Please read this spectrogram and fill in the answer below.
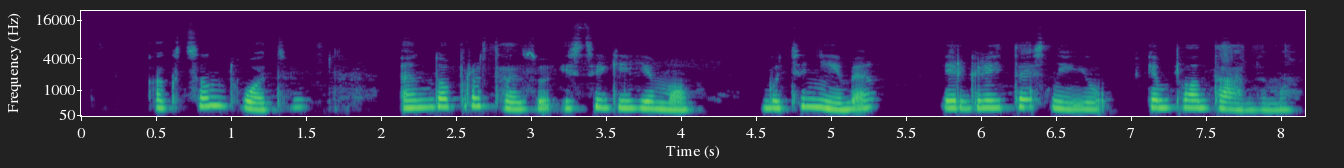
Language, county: Lithuanian, Vilnius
